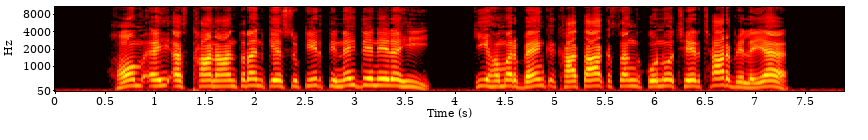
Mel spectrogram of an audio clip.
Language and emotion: Maithili, fearful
